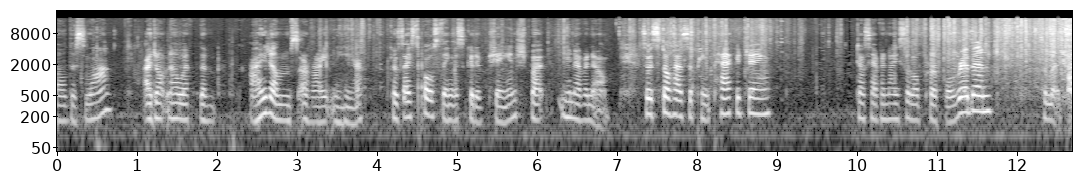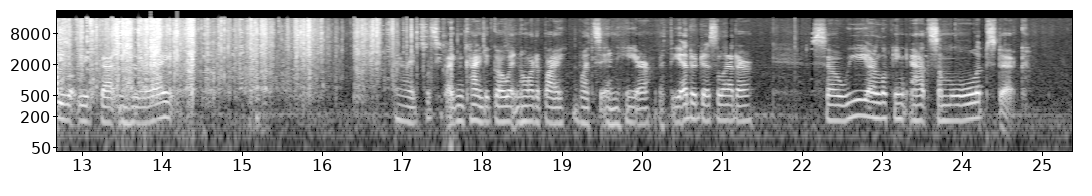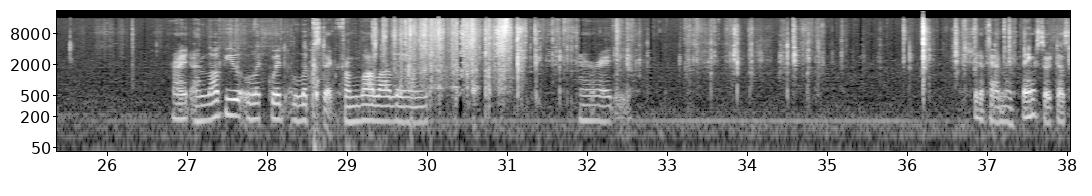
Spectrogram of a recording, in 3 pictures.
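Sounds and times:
faint low hum: 0.0s - 38.0s
paper packaging crinkling: 7.1s - 9.8s, 10.5s - 17.5s, 29.0s - 38.0s.

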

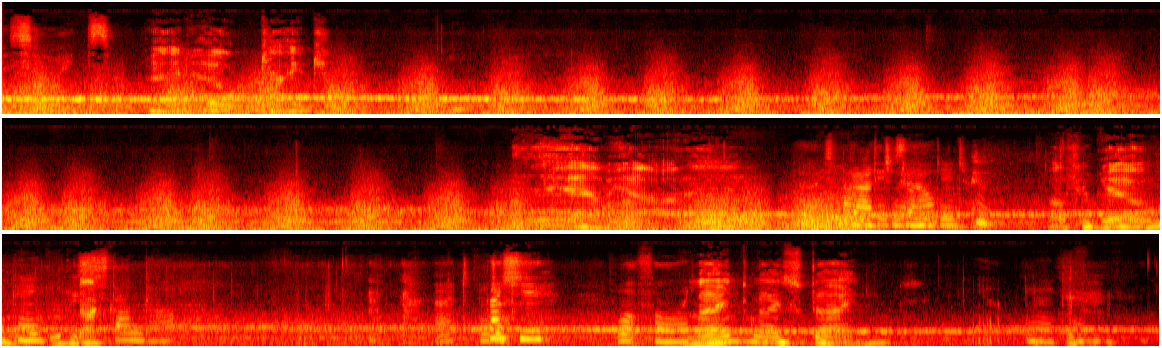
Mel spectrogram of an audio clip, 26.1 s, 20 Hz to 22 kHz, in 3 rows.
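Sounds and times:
rough growling call: 0.0s - 25.9s
droning hum with rhythmic pulses: 0.0s - 26.0s.

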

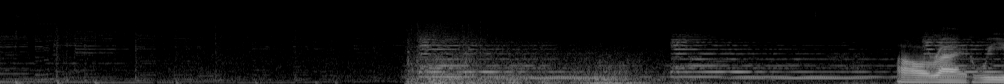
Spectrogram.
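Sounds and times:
bell tolling: 4.1s - 10.0s.

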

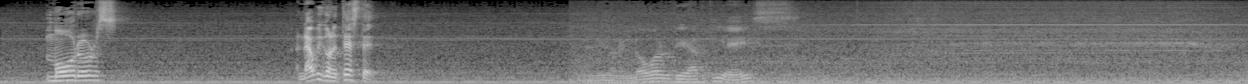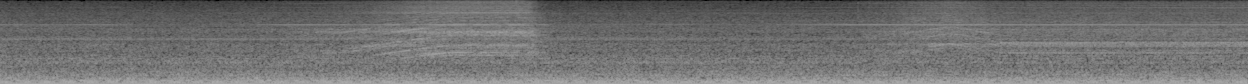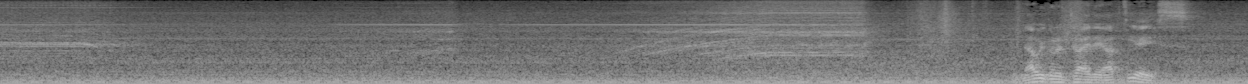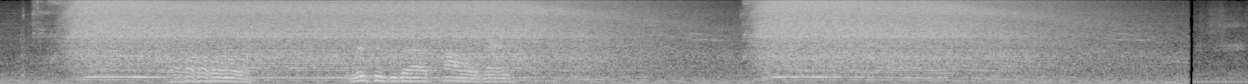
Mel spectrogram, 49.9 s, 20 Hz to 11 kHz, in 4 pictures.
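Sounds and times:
low machine hum: 0.0s - 49.9s
electric actuators whining: 5.7s - 49.9s.

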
